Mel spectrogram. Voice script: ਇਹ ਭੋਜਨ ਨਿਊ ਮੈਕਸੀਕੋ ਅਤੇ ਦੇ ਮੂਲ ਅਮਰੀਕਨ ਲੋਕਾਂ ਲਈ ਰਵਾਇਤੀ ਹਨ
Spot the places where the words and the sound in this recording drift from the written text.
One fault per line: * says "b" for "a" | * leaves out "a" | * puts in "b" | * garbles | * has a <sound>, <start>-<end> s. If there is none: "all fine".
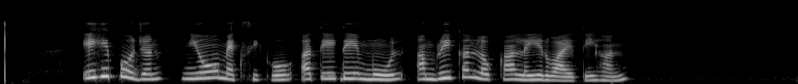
all fine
